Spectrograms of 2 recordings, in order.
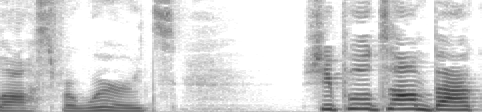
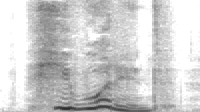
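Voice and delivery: higher, louder insisting; insistent cry; 8 semitones higher, 5 dB louder than usual. A narrator's reading. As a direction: insist against the truth. Hester insisting.

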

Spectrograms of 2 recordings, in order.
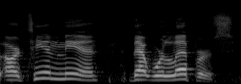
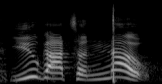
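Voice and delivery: slow, louder, climbing preacher push; slow pounding sermon build; fiery preaching; 3 semitones higher, 10 dB louder, slower than usual. Real, not acted. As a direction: drive it home to the congregation. Preaching at full force.

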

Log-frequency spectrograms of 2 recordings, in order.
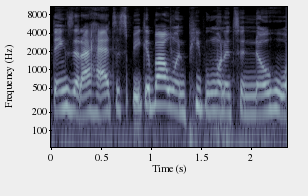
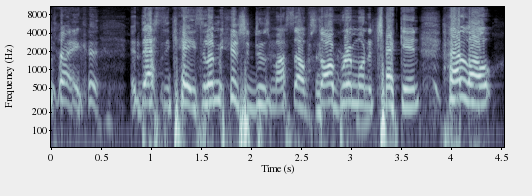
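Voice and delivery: loud intro; 4 semitones higher, 15 dB louder than usual. Real, not acted. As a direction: announce yourself loudly. Guest loudly introduces herself.

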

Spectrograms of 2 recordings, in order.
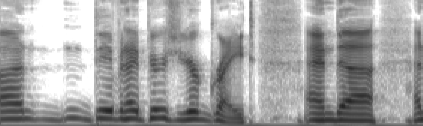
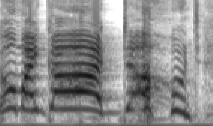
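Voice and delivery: much higher, louder comic outcry; alarmed mock shout; 7 dB louder, slower than usual. Host imitating Martin as Frasier drives off, alarmed mock shout. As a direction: yell in exaggerated horror, high and drawn out. Retold passenger protesting the driving.

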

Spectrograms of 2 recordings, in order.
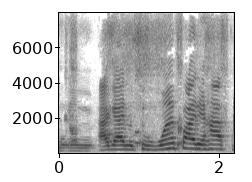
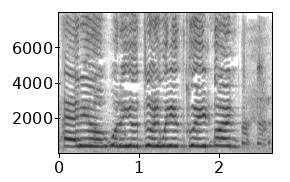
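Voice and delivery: high, drawn-out imitation of a panicked teacher; scared teacher; 7 semitones higher, slower than usual. Student retelling the teacher seeing the slap, scared teacher imitation. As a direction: mimic his alarm, pitched up, slowing at the end. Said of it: "he was scared".

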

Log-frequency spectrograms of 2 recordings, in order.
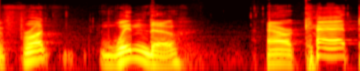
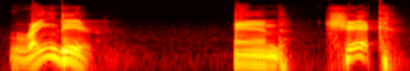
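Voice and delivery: ordinary talk, nothing marked

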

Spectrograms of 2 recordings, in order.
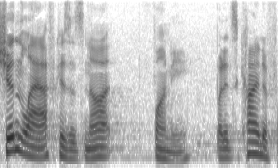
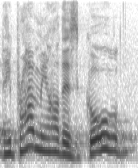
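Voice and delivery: sheepish, much higher, innocent-sounding voice; Aaron's lame excuse; 6 semitones higher than usual. Retold or imitated. Aaron explains away the golden calf to Moses in a higher, sheepish, innocent voice. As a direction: play dumb like a caught child.

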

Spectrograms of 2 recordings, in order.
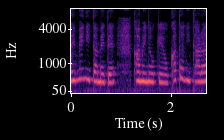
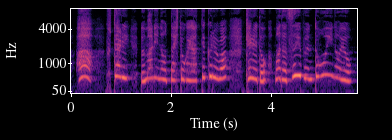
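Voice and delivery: higher, quick sister's voice; sister reporting; 9 semitones higher, 6 dB louder than usual. Acted. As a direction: report eagerly from the tower.

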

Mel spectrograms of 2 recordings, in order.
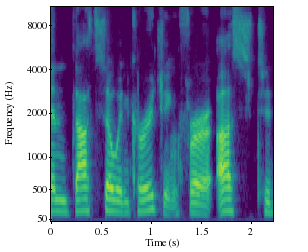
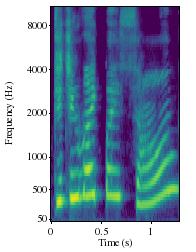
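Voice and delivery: put-on child's voice; 14 semitones higher, 3 dB louder than usual. Toddler quoted by mother.

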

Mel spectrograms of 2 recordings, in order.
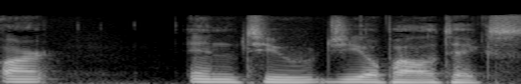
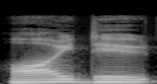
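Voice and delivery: attempted Scottish accent; playful stab at Scottish; 5 dB louder than usual. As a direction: have a go at a Scottish "I do". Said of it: "can you do it in a Scottish accent".

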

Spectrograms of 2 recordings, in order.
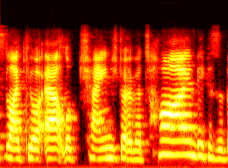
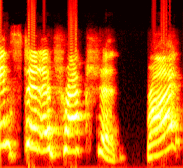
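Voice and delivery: excited; 8 semitones higher, 4 dB louder than usual. Real, not acted. Gushing about first meeting.

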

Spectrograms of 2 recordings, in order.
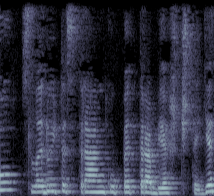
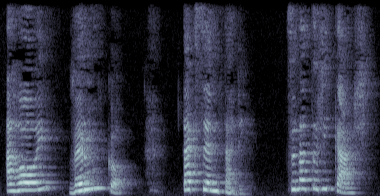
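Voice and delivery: high, loud, bubbly little creature; cheerful piglet voice; 6 semitones higher, 9 dB louder than usual. Acted. Little pink piglet greeting Verča, high and cheerful. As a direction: chirp it like a happy piglet.

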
